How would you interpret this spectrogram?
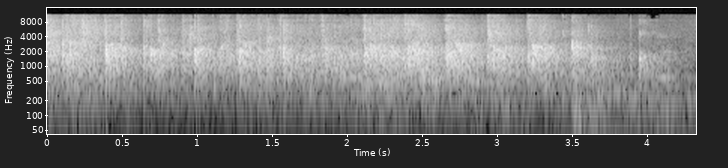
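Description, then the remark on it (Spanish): An audience applauds steadily, a dense wash of many hands clapping at once, loud and sustained without a break for the whole stretch, with no voices standing out. “Usted recibe un tremendo aplauso y van a venir.”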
